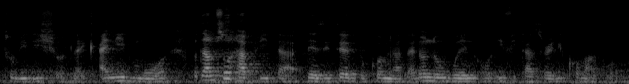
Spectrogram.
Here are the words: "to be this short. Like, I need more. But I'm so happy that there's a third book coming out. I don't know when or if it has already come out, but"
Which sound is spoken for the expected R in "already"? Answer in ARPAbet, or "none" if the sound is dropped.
R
